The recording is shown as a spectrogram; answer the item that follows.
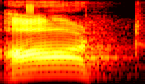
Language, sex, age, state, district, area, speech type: Bengali, male, 60+, West Bengal, Paschim Bardhaman, urban, read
